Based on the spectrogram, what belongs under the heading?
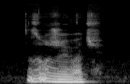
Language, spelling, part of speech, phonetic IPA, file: Polish, zużywać, verb, [zuˈʒɨvat͡ɕ], LL-Q809 (pol)-zużywać.wav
